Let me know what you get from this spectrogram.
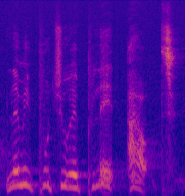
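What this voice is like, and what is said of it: Imitated Haitian accent. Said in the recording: “with a Haitian accent.”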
